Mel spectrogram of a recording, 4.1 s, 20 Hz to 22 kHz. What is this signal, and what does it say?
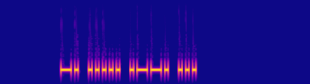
Morse code, heard as a keyed tone, about 26 wpm, 700 Hz. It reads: N5PS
